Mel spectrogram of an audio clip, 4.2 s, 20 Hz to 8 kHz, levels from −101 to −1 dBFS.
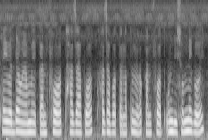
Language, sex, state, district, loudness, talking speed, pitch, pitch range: Chakma, female, Tripura, Unakoti, -15 LUFS, 185 wpm, 205 Hz, 195-215 Hz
